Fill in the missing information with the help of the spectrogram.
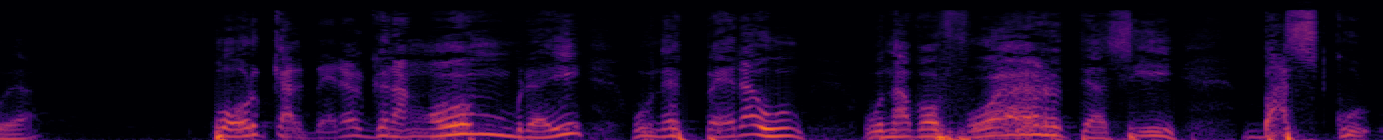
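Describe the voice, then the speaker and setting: A man's voice: high voice, vocal fry, slightly rough. A male pastor with a Salvadoran Spanish accent preaching a sermon, asking the congregation questions and calling them "hermano", stretching out words for emphasis. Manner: drawn-out emphatic words, swinging between loud and quiet. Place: church service.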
